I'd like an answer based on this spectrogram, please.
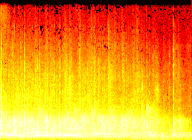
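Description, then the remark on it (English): An audience claps their hands in a steady, dense wash of applause that holds fairly loud throughout, with a few sharper claps standing out near the end. “Come on, clap your hands right now and say, God, help me to move past shallow faith.”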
